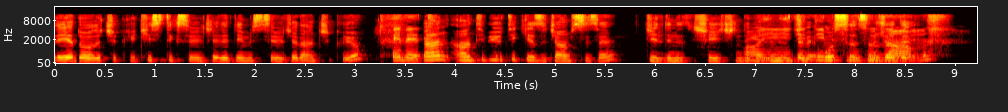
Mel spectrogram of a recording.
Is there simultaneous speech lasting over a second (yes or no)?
yes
